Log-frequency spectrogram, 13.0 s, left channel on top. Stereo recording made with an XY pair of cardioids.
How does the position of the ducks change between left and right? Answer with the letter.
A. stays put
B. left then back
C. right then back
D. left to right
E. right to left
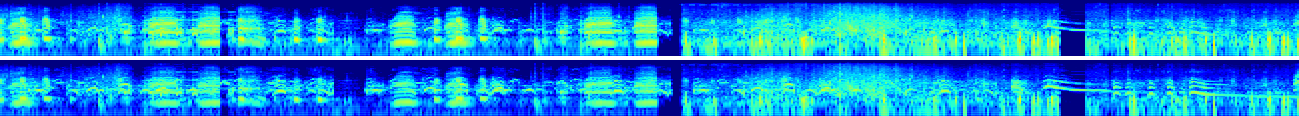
A.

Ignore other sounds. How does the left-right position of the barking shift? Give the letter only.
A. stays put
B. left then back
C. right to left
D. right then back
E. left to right
A.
